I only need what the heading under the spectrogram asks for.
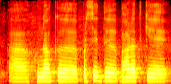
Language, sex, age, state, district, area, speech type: Maithili, male, 18-30, Bihar, Saharsa, urban, spontaneous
